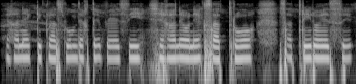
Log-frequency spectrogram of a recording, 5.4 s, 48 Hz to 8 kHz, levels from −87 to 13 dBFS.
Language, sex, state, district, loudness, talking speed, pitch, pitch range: Bengali, female, Assam, Hailakandi, -16 LUFS, 110 wpm, 240 Hz, 235-245 Hz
